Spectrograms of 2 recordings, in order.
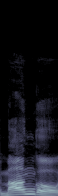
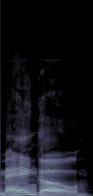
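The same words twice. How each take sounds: First: It is said with a Latin American accent. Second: It is said with an American accent.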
